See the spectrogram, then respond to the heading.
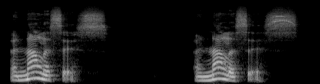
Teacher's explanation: with analysis the second syllable is stressed na but there is a schwa either side so the a at the beginning and then the y afterwards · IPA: /ə/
